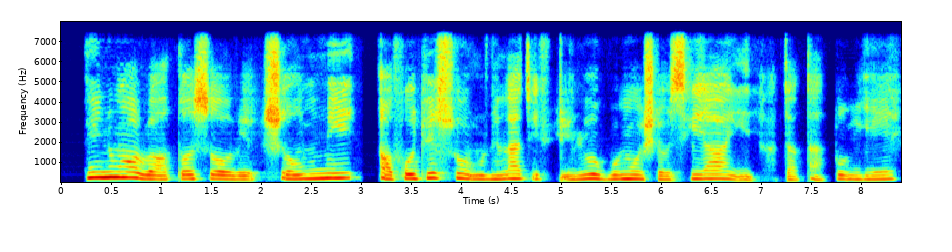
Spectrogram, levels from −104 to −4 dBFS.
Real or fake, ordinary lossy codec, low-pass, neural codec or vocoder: fake; none; 7.2 kHz; codec, 16 kHz, 1 kbps, FunCodec, trained on Chinese and English, 50 frames a second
